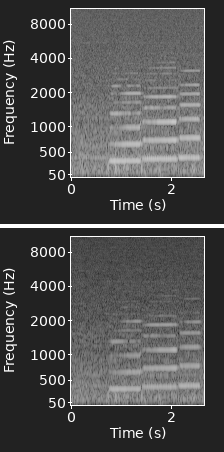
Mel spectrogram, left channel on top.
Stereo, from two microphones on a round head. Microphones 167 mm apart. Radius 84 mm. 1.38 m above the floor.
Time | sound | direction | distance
0.8 | a flute | 65° left (ahead or behind) | 0.5 m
